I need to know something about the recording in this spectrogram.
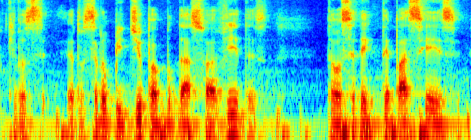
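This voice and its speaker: A man telling his personal faith testimony as a podcast guest, a lively storyteller who acts out the dialogue he quotes. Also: low-pitched, very fast, noisy background. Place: living in the United States.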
